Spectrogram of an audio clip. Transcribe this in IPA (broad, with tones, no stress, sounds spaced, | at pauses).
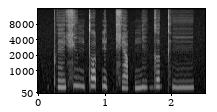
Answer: pʰ ẽ˧ ɕ i˥˧ m t̪ ɔ˦ t̚ ẽ˨ k̚ ɕ ã˨ p̚ n̪ i˧ ɡ ə˧ kʰ i˧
